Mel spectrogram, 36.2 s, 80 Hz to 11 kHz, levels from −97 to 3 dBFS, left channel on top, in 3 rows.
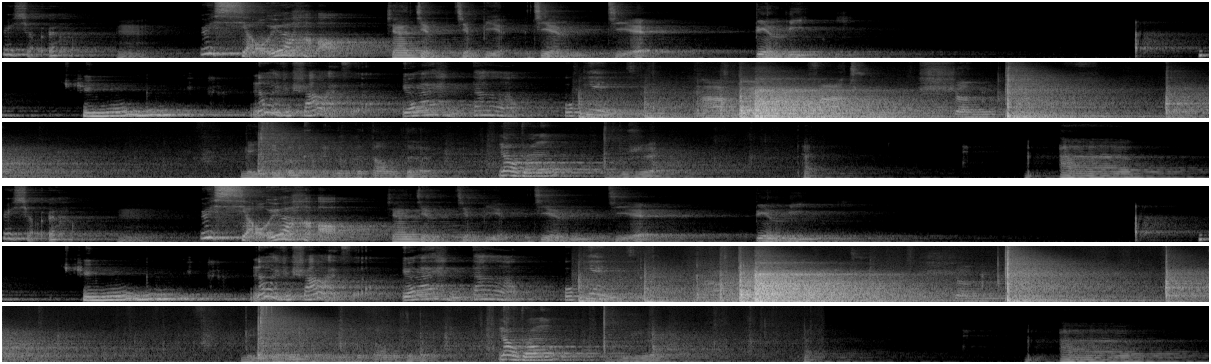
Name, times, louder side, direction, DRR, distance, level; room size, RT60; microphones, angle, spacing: voice 1, 0.0-0.7 2.0-3.4 12.8-13.9 14.5-15.8 16.1-17.3 17.7-18.6 19.4-19.5 29.1-29.7, right 1 dB, 20° right, 6 dB, 0.7 m, -39 dB
voice 2, 1.1-1.5 3.9-6.6 7.5-8.1 19.0-23.0 26.5-28.5 30.2-30.8 32.1-32.3 34.4-34.5 34.7-35.6, left 2 dB, 35° left, 8 dB, 0.5 m, -45 dB
sound 1, 17.8-24.8 26.7-27.7 28.3-28.6 29.0-29.1 30.2-30.3 30.6-30.7, right 3 dB, 65° right, 0.6 m, -32 dB
13.0 x 9.4 x 7.5 m, 2.8 s
head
